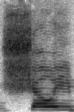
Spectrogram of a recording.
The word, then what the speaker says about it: SCHJOAY: videos, production company was called Showy Productions, but it's spelled SCHJOAY, Cool.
